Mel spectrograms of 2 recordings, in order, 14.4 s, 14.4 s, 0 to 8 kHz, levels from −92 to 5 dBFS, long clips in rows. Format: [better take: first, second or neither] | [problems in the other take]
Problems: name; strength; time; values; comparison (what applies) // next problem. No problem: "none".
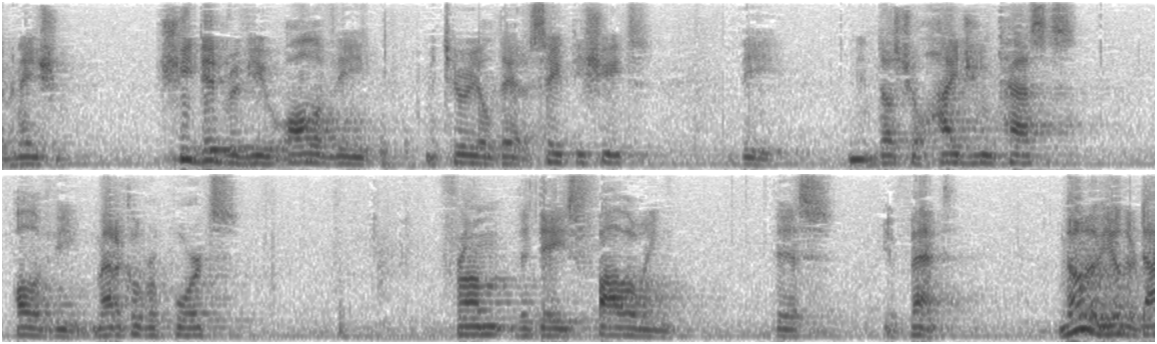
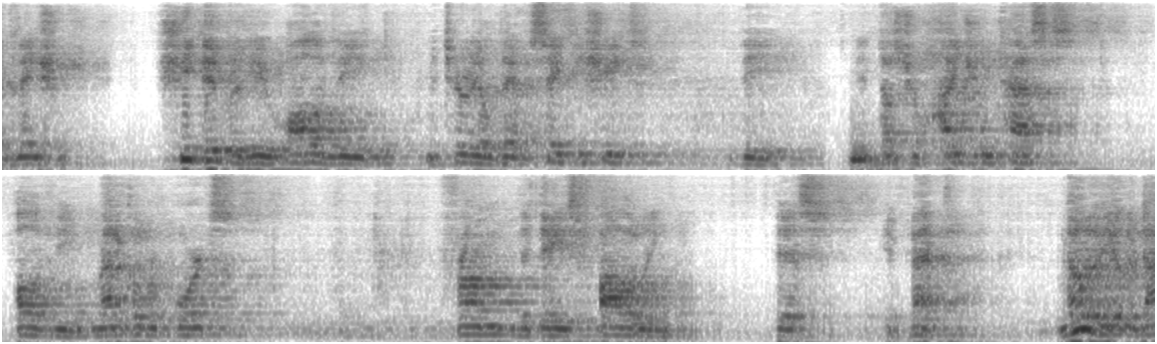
first | noise reduction (neural separator model SepFormer DNS4)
